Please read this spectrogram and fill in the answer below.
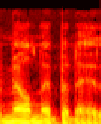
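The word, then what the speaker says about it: Melniboné: It looks like Melnibone. Melnibone. You're supposed Melnibone. To say, supposed to say Melnibone. There's an accent on the final E.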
